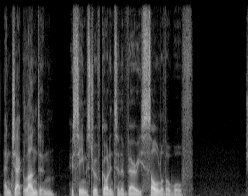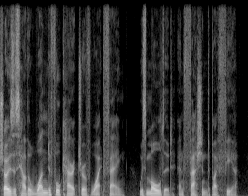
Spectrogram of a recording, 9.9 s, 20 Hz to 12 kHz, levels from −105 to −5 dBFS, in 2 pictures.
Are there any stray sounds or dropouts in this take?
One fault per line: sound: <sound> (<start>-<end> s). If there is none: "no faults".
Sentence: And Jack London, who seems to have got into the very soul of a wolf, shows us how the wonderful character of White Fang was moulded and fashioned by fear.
no faults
